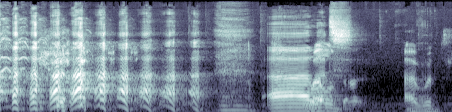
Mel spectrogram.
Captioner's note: laughing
